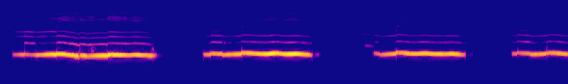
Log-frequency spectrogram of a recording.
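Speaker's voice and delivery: high wailing call for mummy; crying child. Acted. Fallen child wailing for mummy, crying. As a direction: cry out high, drawing out the word. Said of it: "ಅಳ್ಬೇಡ".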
